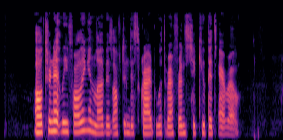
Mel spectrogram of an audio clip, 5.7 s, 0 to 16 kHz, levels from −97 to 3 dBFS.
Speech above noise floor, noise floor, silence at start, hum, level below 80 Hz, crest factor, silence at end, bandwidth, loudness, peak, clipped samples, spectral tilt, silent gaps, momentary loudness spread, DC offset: 52 dB; -78 dBFS; 0.7 s; none; -82 dBFS; 24 dB; 0.9 s; 11.5 kHz; -26 LUFS; -4 dBFS; under 0.1%; -4.5 dB/octave; none; 12 LU; under 0.1%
